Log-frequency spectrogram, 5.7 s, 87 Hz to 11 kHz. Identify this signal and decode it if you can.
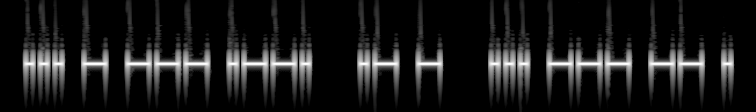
Morse code, heard as a keyed tone, about 22 wpm, 700 Hz. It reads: STOP AT SOME
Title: Sentences from Top 1000 Words - Review Part 1 - 22wpm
